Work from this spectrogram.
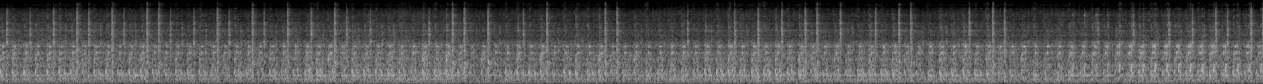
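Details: Chevy S10 petrol engine at idle: quick, even knock near three per second over the running, isolated to the engine; owner suspects rod knock, unconfirmed.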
